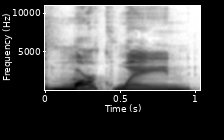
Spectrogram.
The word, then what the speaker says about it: Markwayne: I got it, like, it's Markwayne as one name.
